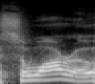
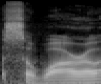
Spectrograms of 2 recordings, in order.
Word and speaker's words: saguaro: And funny enough, we stayed at the Saguaro Hotel, which is like this cool kind of hip.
